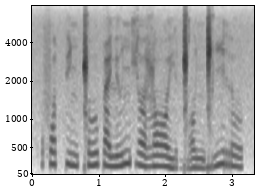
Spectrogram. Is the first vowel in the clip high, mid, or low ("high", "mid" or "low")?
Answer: mid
